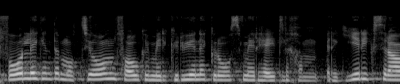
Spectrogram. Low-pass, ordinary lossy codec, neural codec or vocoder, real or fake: 9.9 kHz; none; vocoder, 22.05 kHz, 80 mel bands, Vocos; fake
